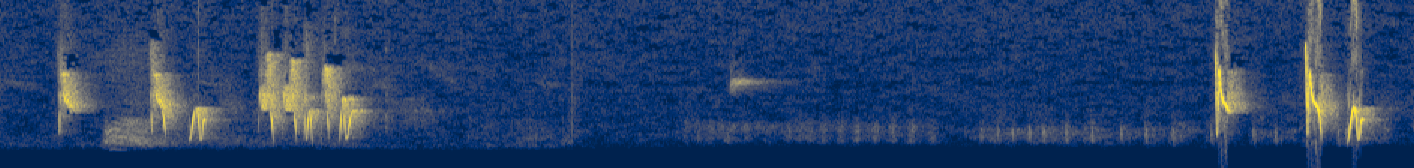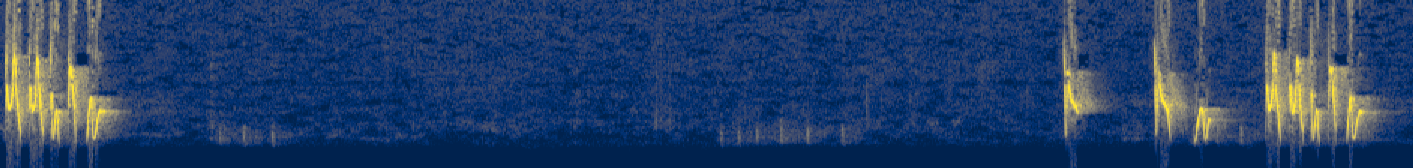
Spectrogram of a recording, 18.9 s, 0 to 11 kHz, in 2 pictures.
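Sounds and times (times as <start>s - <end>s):
bouscarle calling: 0.4s - 3.8s, 4.6s - 10.2s, 16.5s - 18.7s.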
